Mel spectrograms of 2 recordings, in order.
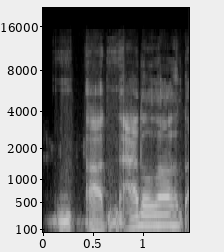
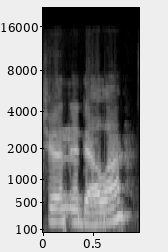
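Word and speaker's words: Nadella: says Microsoft revealed that a CEO sat Satya natala I guess that's how you say it sat SAA natala nadela yeah something like that SS like Nutella to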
